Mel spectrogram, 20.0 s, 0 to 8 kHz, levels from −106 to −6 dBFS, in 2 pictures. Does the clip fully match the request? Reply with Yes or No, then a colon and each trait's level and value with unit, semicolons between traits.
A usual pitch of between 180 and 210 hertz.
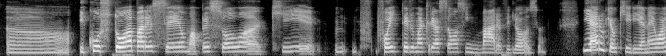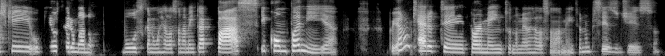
No: high, 220 Hz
